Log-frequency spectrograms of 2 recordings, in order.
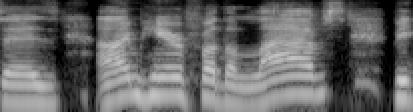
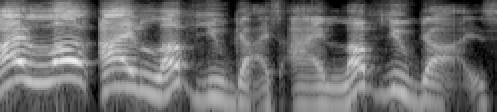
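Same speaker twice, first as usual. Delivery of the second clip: loud, slow, insincere, unconvincing affectionate gushing; 2 semitones higher, 7 dB louder than usual. Retelling a first promo back, not believing the words: imitating CM Punk's insincere promo. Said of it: "You sound like C M Punk when he was like".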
